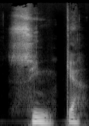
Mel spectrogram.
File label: "Synke", Norwegian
